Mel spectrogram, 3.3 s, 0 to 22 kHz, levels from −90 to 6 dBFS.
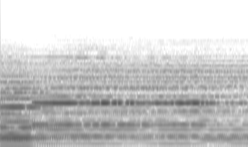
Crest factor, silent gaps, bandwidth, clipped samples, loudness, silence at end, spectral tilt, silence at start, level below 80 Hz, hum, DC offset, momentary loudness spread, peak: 14 dB; none; 9.4 kHz; under 0.1%; -36 LUFS; 0 s; -5.5 dB/octave; 0 s; -76 dBFS; none; under 0.1%; 7 LU; -24 dBFS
